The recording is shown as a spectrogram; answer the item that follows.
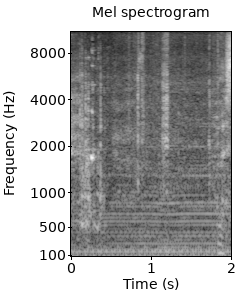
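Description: A steady, loud low rumble runs throughout, with a few light clicks and scrapes as a steel floor jack with a wooden block on its saddle is set under a vehicle's frame.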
